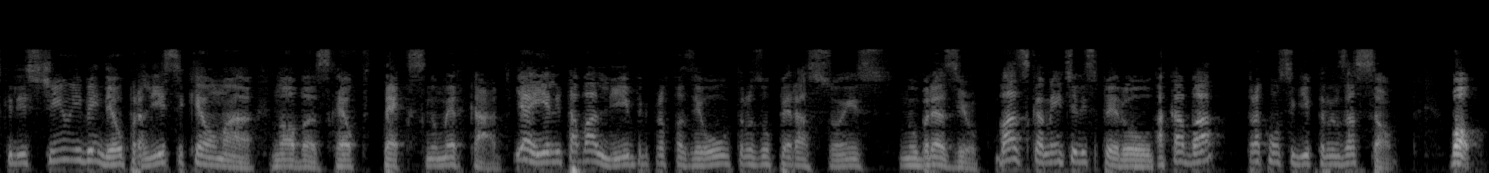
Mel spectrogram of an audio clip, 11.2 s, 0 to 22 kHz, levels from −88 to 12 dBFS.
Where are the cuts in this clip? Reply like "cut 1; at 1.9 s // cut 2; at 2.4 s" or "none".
cut 1; at 1.1 s // cut 2; at 2.0 s // cut 3; at 3.2 s // cut 4; at 3.8 s // cut 5; at 7.4 s // cut 6; at 8.6 s // cut 7; at 9.9 s

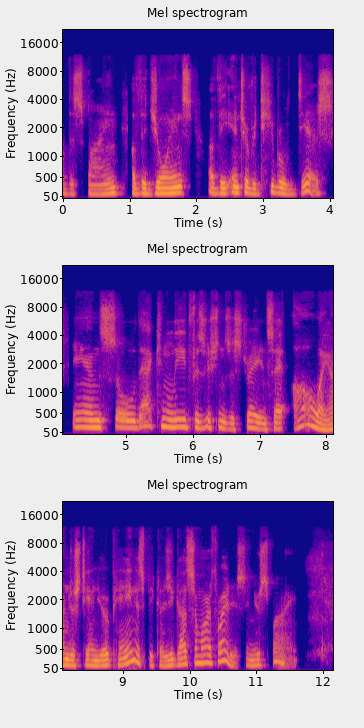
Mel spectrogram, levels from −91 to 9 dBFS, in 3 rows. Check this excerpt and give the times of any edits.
cut 1; at 1.0 s // cut 2; at 4.1 s

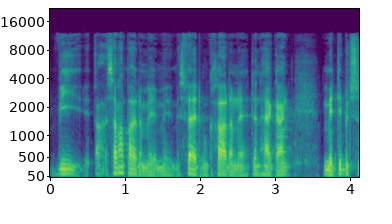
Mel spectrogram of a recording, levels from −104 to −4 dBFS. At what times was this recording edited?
none

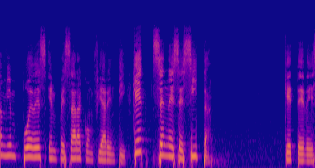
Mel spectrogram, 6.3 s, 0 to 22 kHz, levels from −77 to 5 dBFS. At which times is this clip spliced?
cut 1; at 2.6 s

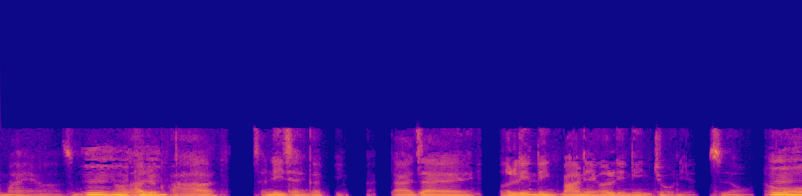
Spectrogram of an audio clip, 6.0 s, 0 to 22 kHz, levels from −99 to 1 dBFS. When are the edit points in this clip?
cut 1; at 3.6 s

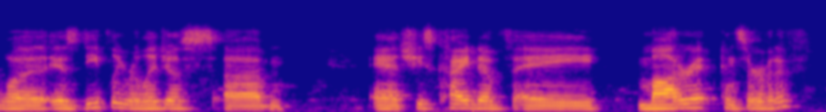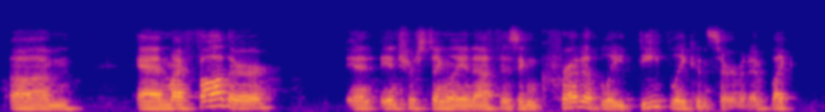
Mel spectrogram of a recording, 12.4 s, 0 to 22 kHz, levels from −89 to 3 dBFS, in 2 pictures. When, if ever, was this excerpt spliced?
none

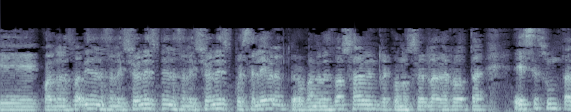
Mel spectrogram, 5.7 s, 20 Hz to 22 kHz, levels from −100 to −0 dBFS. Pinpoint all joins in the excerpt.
cut 1; at 1.6 s // cut 2; at 2.9 s // cut 3; at 3.4 s

